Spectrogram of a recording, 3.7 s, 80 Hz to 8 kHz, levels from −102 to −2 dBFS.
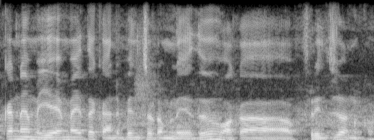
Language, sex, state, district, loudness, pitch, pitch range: Telugu, male, Andhra Pradesh, Manyam, -15 LUFS, 120 Hz, 115-130 Hz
